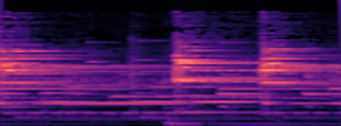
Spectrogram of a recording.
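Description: Javanese gamelan ensemble playing a ladrang: bronze keyed metallophones struck in a steady pulse of just under two notes a second, each note ringing into the next. A deep low stroke sounds about a second in.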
